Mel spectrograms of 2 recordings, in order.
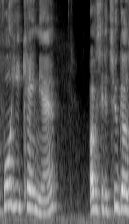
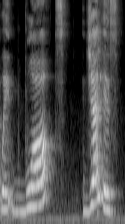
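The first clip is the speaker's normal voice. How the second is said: louder, higher, stunned; shocked disbelief; 3 semitones higher, 6 dB louder, much slower than usual. Retold or imitated. To the man claiming jealousy, loud stunned disbelief. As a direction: react as if you can't believe it.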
